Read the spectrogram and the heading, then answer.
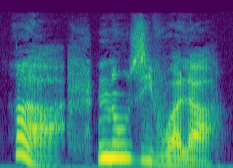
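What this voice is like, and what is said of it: Pitiful, lamenting tone. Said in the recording (French): “avec un accent lamentable”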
